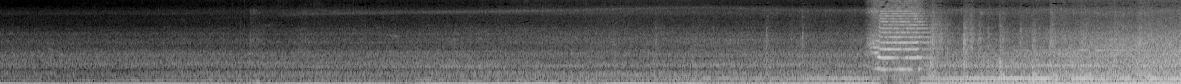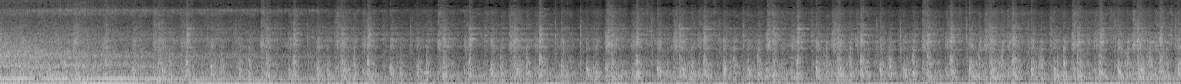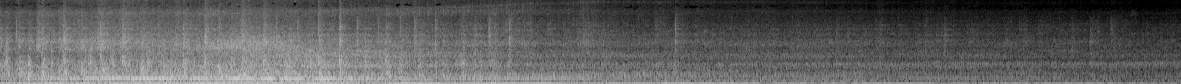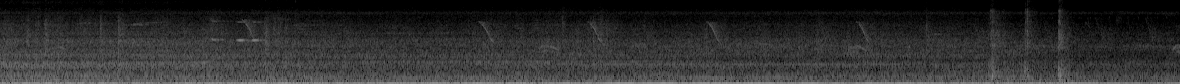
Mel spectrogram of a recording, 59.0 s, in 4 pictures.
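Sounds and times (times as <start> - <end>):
train wheels clicking over rail joints: 7.0 - 48.0, 55.8 - 58.0.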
